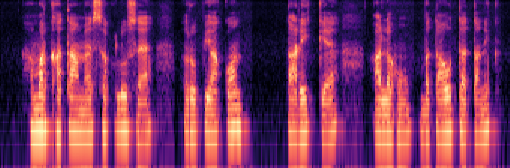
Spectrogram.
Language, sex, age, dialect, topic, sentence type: Magahi, male, 60-100, Western, banking, question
